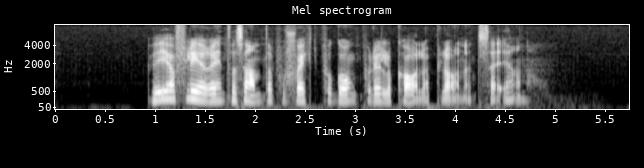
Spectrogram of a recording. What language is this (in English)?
Swedish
